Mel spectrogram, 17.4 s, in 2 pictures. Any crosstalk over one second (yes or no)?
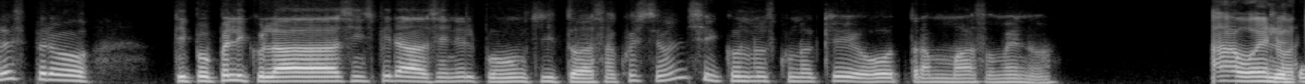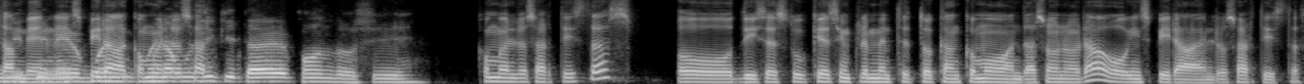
yes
